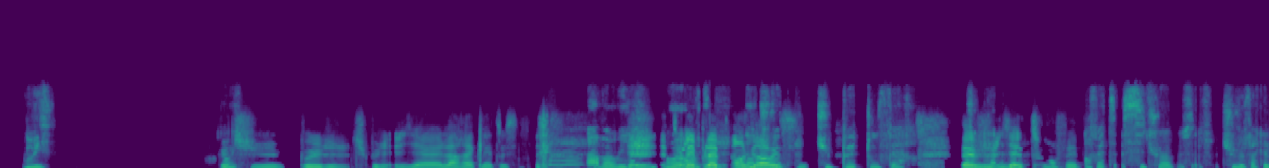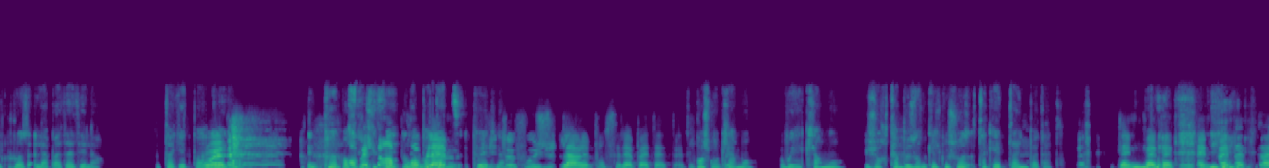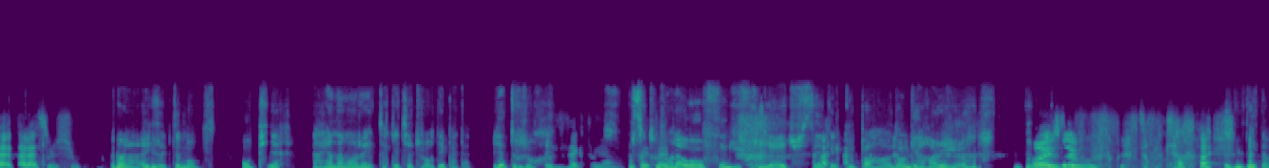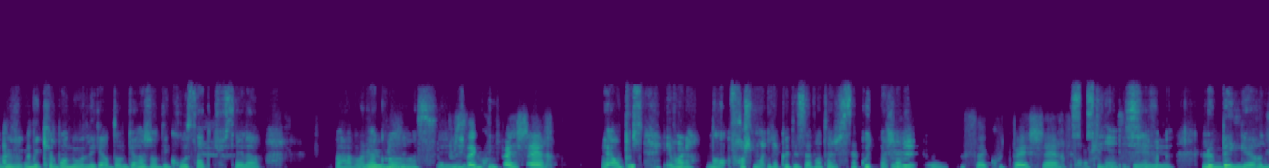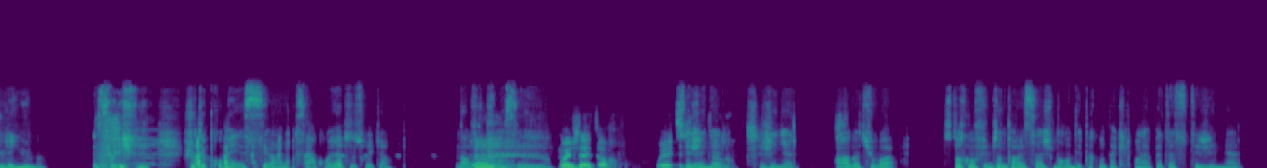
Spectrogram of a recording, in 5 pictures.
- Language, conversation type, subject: French, unstructured, Quels sont vos plats préférés, et pourquoi les aimez-vous autant ?
- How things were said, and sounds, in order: other background noise; laugh; other noise; chuckle; tapping; distorted speech; chuckle; laugh; laughing while speaking: "toujours"; laugh; chuckle; laughing while speaking: "dans le garage"; laugh; chuckle; in English: "banger"; chuckle; laugh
